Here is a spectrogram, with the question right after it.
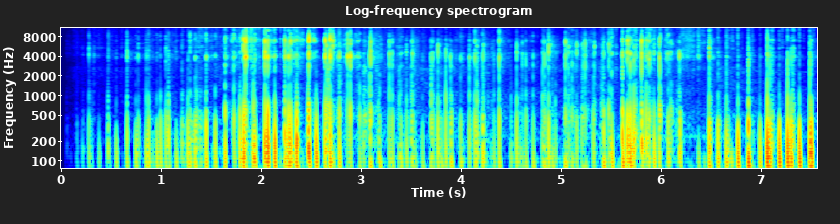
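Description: A small, solid, pale wooden cube, about palm-sized and held in one hand, is tapped quickly with fingertips and short nails close to the microphone. Around forty short, dry clicks and knocks follow one another in a rapid, uneven rhythm, each dying away almost instantly with a bright, crisp edge.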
